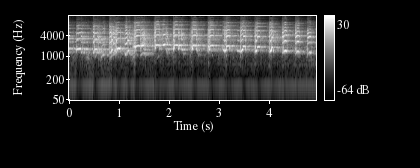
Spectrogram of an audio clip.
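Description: A red-legged seriema gives a loud, rapid run of harsh, yelping notes, about three a second, over a faint steady low hum.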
